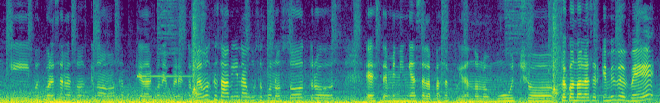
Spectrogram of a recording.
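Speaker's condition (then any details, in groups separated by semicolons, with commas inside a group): No condition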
